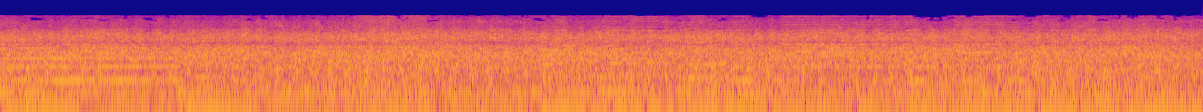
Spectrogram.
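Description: Steady vehicle engine noise in a film soundtrack, mixed over background music with a low, stepping bass line.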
